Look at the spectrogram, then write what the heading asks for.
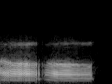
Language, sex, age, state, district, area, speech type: Assamese, male, 60+, Assam, Lakhimpur, urban, conversation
